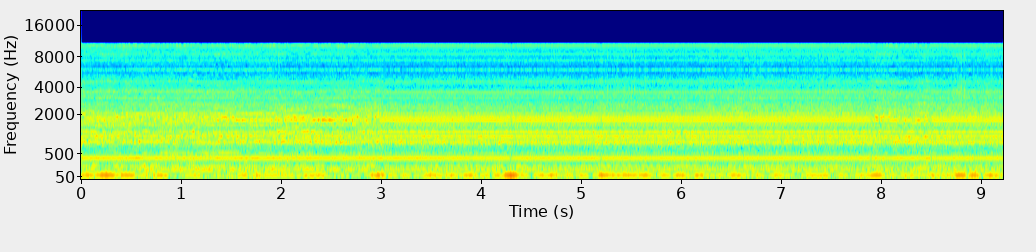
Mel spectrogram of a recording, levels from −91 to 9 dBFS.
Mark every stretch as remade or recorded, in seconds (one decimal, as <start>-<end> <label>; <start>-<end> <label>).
0.0-3.0 remade; 3.0-7.9 recorded; 7.9-8.5 remade; 8.5-9.2 recorded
